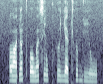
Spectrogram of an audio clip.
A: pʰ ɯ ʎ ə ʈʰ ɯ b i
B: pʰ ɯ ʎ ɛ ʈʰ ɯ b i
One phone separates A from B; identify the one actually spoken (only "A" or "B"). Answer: B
